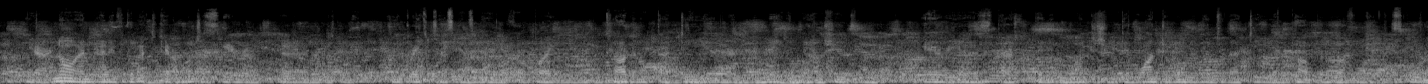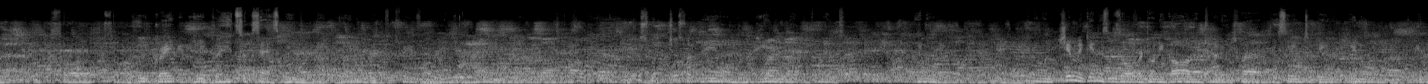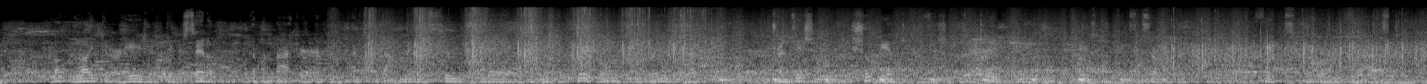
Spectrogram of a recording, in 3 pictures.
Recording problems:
murmuring crowd; very loud; throughout; 3 dB above the speech
uneven, jittery; strongly; from 1.5 to 42 s

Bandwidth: 15 kHz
